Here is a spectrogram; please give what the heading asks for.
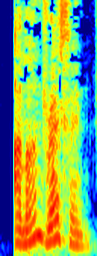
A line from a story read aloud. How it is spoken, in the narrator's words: she said in a thin, agonized voice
